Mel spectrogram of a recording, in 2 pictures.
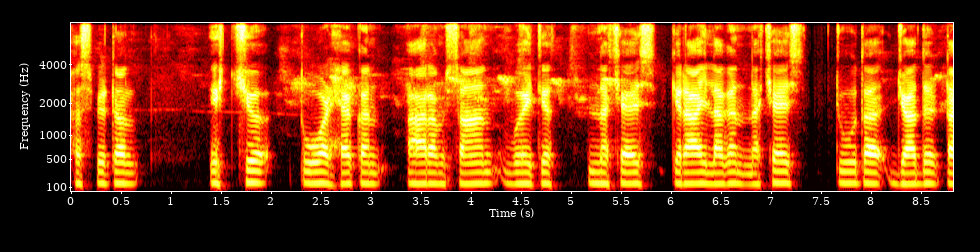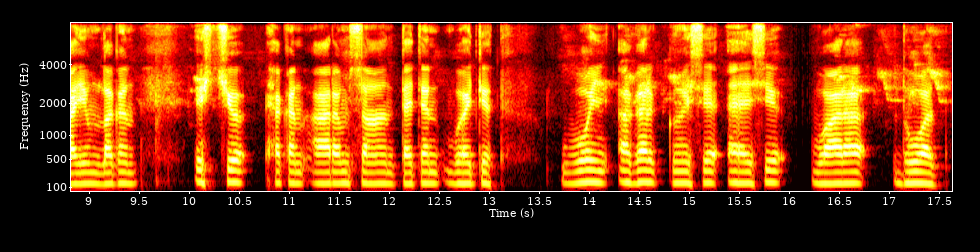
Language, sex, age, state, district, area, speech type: Kashmiri, male, 18-30, Jammu and Kashmir, Kulgam, rural, spontaneous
